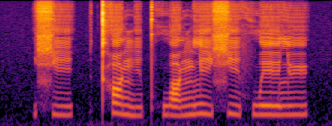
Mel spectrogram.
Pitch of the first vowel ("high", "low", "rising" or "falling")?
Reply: low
